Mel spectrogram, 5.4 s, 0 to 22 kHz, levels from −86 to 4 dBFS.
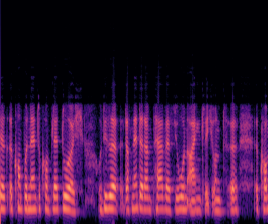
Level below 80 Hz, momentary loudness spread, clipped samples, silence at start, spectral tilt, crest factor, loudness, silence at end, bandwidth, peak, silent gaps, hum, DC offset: -78 dBFS; 10 LU; under 0.1%; 0 s; -8 dB/octave; 16 dB; -23 LUFS; 0 s; 5.6 kHz; -6 dBFS; none; none; under 0.1%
